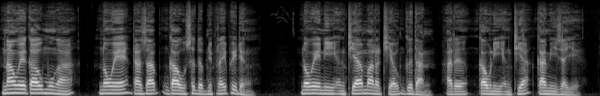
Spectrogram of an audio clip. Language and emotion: Bodo, neutral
